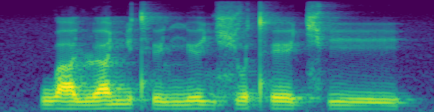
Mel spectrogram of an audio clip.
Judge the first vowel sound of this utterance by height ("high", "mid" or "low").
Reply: low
